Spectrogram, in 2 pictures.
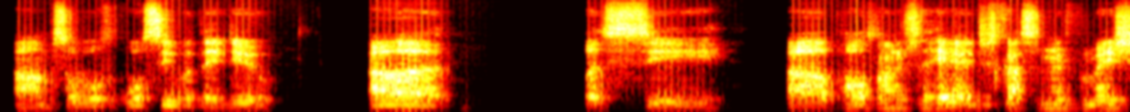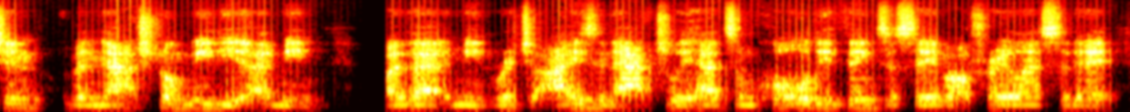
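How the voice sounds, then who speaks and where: A man's voice: mid-range voice, gravelly, pushed and bright, husky, recorded from a distance, poor audio. A man hosting a casual sports livestream, his voice coming through garbled and robotic from a bad connection, rambling with many restarts. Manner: rambling, frequent restarts and fillers. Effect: garbled robotic-sounding audio from a bad connection. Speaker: sports podcast host.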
